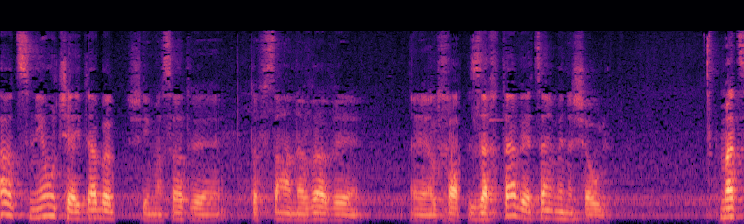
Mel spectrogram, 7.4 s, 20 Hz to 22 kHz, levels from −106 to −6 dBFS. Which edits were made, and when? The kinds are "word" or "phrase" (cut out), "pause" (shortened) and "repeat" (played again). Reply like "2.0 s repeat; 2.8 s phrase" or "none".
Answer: 1.1 s word; 1.9 s word; 4.6 s word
